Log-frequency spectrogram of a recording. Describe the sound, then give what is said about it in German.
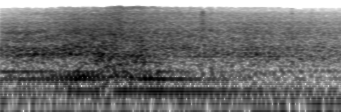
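Convertible sports car rushing through a curve: a steady engine roar and tire rush that swells briefly, then holds at a constant level. “Schau lieber mal das Cabrio da vorn. Sportlich? Rauscht ganz schön mal in der Kurve.”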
